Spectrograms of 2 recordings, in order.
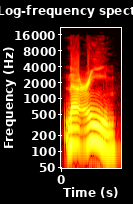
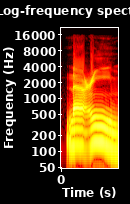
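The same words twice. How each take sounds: Both takes have the same delivery.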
